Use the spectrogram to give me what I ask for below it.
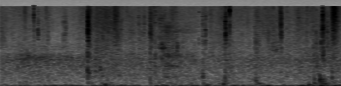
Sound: wind blowing

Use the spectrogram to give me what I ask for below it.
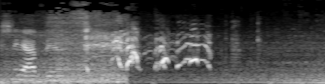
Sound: laughs

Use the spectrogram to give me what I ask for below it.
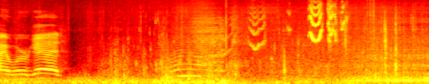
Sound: boat sliding off trailer

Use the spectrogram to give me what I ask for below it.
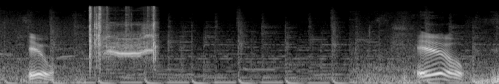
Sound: camera clicks

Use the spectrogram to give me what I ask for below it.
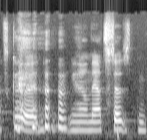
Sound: giggle

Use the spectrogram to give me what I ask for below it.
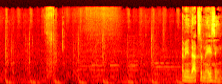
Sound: slurps

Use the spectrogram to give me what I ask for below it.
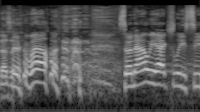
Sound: laugh

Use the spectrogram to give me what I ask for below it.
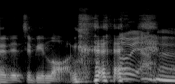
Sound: chuckles

